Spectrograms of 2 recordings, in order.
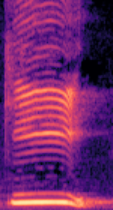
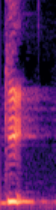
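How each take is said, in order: First: The vowel is long and drawn out. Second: The vowel is short and said quickly. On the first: "इसको थोड़ा सा खींच के बोलते हैं" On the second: "इसको जल्दी से बोलते हैं"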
